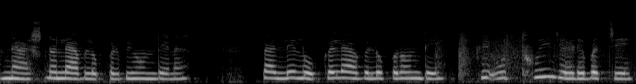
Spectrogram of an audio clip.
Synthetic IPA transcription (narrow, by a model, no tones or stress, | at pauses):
nɛːʃnəlːɛːʋəlʊpːəɾbiːõnd̪eːnɛː | pɛːleːloːkəlːɛːʋəlʊpːəɾõːnd̪eːpʰɪʊt̪ʰːũːiːd͡ʒeːɽeːbətːʃeː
